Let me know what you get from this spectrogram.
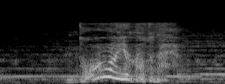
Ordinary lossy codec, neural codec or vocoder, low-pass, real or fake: none; codec, 16 kHz, 8 kbps, FreqCodec, smaller model; 7.2 kHz; fake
